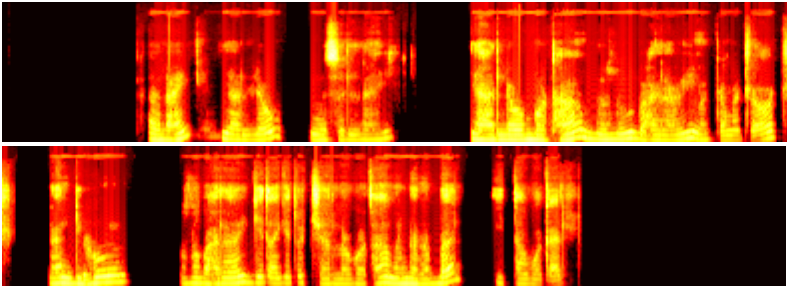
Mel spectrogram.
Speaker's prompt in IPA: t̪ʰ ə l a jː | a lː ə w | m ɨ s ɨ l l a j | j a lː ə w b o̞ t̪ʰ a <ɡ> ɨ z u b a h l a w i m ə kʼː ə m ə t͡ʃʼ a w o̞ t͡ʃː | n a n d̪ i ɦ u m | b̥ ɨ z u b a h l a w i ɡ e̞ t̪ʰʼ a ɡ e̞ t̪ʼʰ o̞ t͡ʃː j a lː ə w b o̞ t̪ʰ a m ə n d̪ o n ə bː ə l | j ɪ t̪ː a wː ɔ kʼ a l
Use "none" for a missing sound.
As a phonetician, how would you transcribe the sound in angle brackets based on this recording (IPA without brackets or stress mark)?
b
